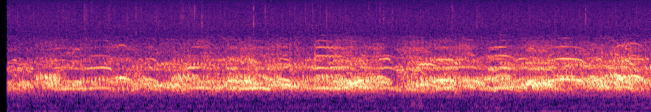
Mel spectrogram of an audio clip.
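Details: In autumn, a flock of common cranes (Grus grus) gives loud, rolling trumpeted calls, many voices overlapping in a continuous bugling chorus with no pause.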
